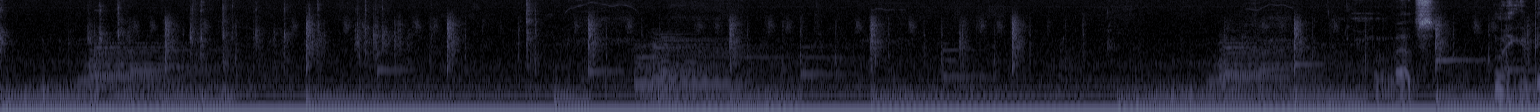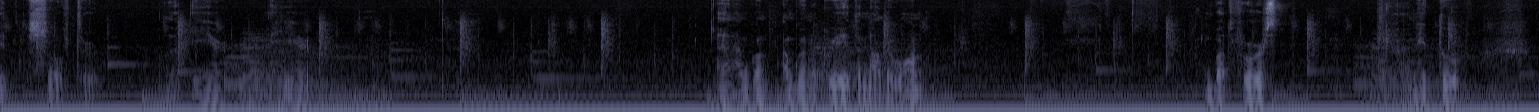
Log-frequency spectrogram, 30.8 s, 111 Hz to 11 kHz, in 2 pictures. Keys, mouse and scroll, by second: 29.2 ctrl+0.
